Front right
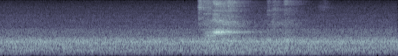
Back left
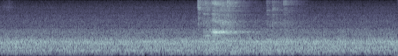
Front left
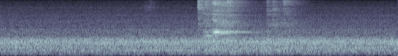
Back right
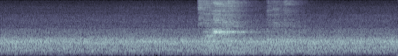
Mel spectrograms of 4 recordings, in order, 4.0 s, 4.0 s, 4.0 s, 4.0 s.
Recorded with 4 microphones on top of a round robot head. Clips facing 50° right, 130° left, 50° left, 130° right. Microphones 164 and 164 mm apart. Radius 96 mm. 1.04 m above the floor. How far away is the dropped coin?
About 0.8 m.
